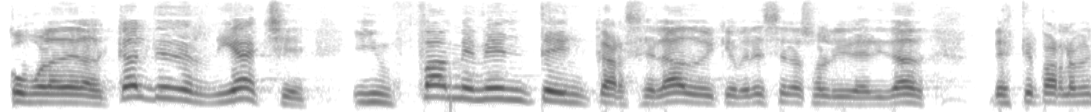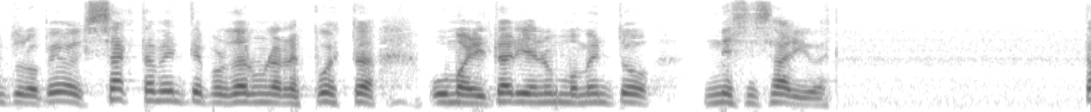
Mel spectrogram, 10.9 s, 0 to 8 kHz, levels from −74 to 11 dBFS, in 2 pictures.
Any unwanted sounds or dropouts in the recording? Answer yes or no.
no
